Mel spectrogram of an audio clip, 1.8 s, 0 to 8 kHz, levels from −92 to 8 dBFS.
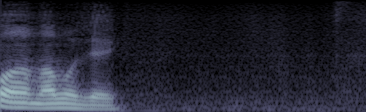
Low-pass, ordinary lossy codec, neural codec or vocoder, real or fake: none; none; codec, 16 kHz, 0.5 kbps, FunCodec, trained on Chinese and English, 25 frames a second; fake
